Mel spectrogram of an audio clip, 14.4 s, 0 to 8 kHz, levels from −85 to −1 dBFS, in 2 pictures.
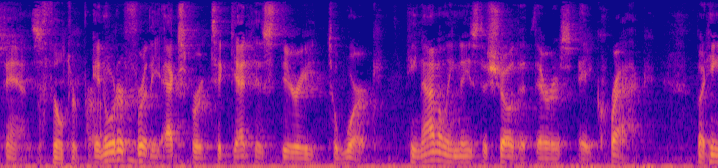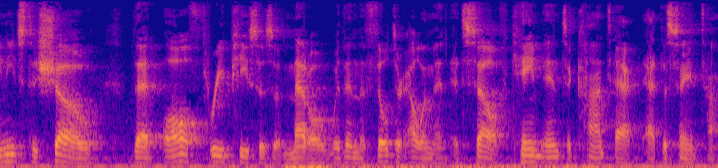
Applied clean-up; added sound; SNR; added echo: none; none; none; none.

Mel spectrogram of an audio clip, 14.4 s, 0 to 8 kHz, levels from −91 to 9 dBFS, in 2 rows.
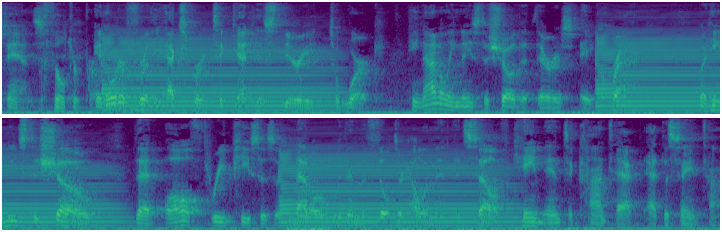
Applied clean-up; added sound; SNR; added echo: none; Wind instrument, woodwind instrument; 4 dB; none.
